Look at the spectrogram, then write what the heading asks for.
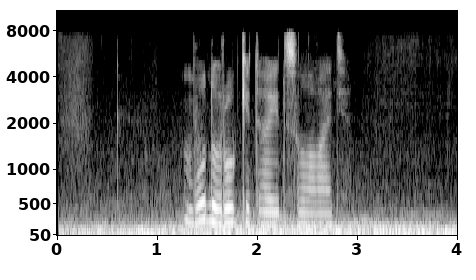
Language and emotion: Russian, neutral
